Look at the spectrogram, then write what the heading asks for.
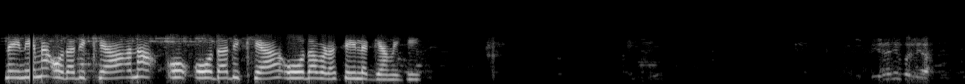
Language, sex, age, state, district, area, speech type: Dogri, female, 18-30, Jammu and Kashmir, Samba, rural, conversation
